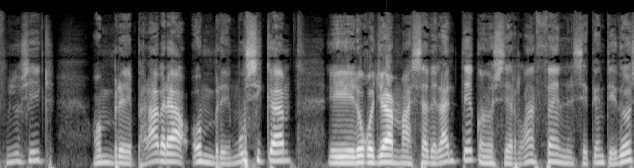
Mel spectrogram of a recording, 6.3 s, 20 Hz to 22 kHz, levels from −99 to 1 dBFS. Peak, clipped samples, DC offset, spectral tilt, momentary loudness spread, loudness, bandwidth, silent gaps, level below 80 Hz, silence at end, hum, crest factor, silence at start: 0 dBFS; under 0.1%; under 0.1%; -5 dB/octave; 12 LU; -17 LUFS; 16.5 kHz; none; -36 dBFS; 0 s; none; 18 dB; 0.05 s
